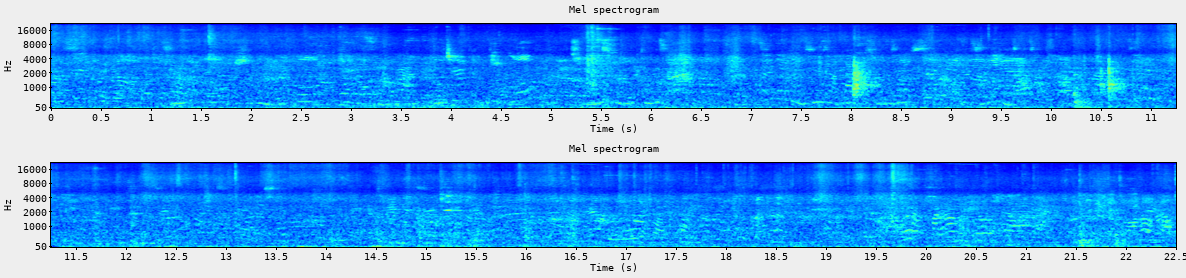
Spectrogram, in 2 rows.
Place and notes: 大隆路黃昏市場, Nantun Dist., Taichung City - Walking in the traditional market
walking in the Evening market, Traffic sound
Taichung City, Taiwan, 29 April 2017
